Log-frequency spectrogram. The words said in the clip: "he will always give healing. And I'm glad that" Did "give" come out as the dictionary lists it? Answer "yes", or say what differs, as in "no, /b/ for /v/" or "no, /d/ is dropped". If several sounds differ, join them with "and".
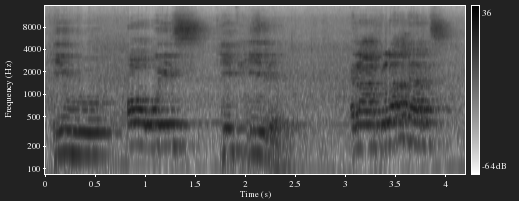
no, /p/ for /v/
